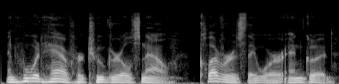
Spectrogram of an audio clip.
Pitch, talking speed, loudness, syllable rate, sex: 100 Hz, 245 wpm, -16 LUFS, 5.1 syllables/s, male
